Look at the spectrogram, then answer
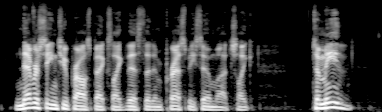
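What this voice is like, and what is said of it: Solemn, lowered eulogy-like voice. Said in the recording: “are you getting ready to deliver a eulogy? What just happened to your voice? ... It might be the voice coming down from the yelling.”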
